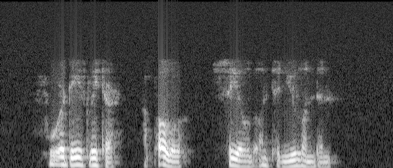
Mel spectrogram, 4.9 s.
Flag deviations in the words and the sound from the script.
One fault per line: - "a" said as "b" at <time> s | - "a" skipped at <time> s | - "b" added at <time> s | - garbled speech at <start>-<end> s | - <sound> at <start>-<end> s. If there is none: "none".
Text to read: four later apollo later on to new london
- "days" added at 0.8 s
- "later" said as "sailed" at 2.8 s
